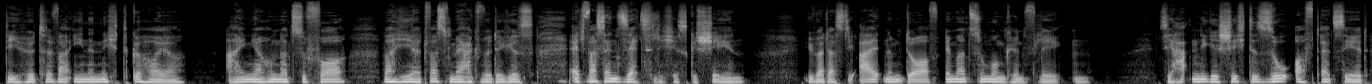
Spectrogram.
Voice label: jungen; Die Hütte

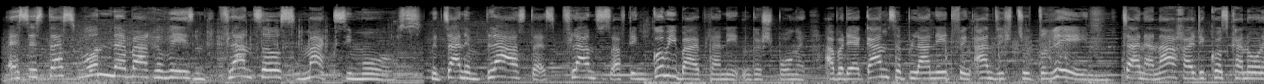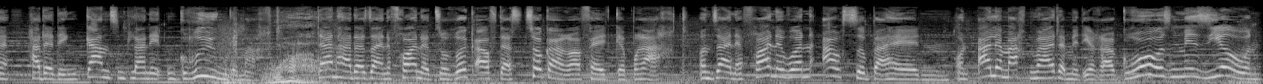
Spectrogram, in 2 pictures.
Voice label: maedchen; Lego; Zuckerrohr

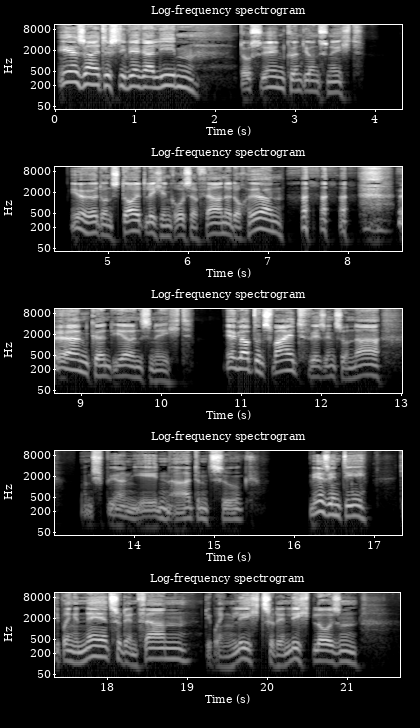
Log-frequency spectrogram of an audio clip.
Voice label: cool, maenner

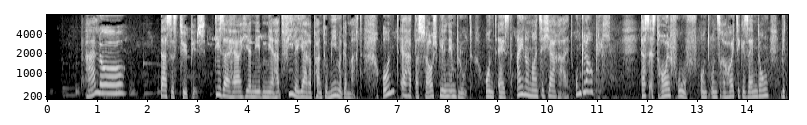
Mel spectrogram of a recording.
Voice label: Voice Over, frauen; SRF; Die Kraft der Zuversicht

